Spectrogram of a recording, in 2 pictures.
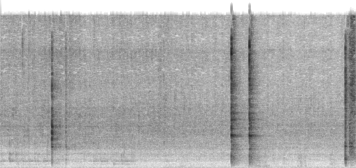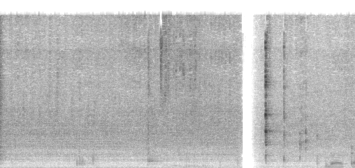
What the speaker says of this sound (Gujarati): તેલ ગરમ થઈ ગયું છે એમાં આપણે ડુંગળી નાખીશું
